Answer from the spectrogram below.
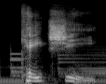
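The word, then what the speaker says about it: Cait Sith: stuff so it's like Kate she it's one of those words where it's not pronounced how it's written and it's always been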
